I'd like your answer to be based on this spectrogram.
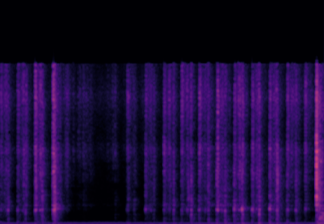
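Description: Tarot cards are handled and drawn from a deck, heard as a close, quiet run of soft card slaps and riffles over a steady low hum.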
